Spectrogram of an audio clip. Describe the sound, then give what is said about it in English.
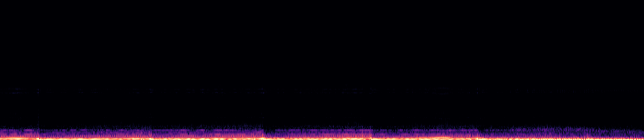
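A car engine runs with a steady, droning hum that shifts pitch every second or so, then winds down and trails off toward the end as the driver turns it off while waiting. No one speaks. “I'm turning the engine off while I wait for you.”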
